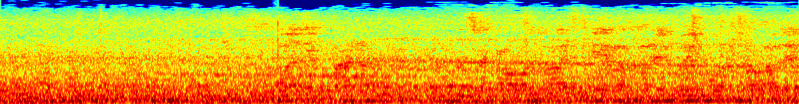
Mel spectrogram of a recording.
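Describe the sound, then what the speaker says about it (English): Continuous rumble of a metro train in motion, a dense even roar inside the carriage with faint rattles, people talking over it. "Estamos en el metro, hermano"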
